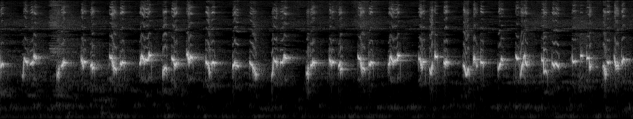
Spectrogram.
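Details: Clean recording of a breeding-condition female sooty-headed bulbul calling males: brisk series of clear, rolling whistled notes, each a short up-down slur, repeated rapidly with no other sounds.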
